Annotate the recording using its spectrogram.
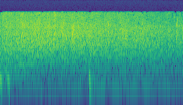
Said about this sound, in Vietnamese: Cho chàng pháo tay.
